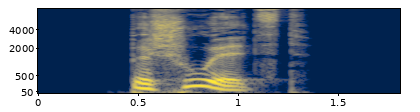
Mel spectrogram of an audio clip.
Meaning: second-person singular present of beschulen
- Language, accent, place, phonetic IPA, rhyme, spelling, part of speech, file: German, Germany, Berlin, [bəˈʃuːlst], -uːlst, beschulst, verb, De-beschulst.ogg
